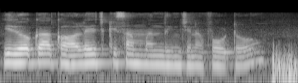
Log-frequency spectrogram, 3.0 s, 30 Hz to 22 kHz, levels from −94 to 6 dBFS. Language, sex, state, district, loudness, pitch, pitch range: Telugu, male, Andhra Pradesh, Sri Satya Sai, -16 LUFS, 140 Hz, 125-155 Hz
